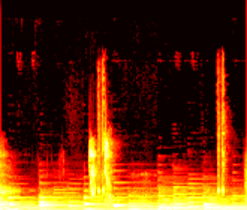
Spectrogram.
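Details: Tonal music with a few short clicking, splashy noises plays, and no animal voice stands out.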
